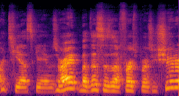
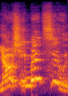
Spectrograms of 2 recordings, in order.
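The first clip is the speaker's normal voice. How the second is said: very high character voice; 12 semitones higher, 5 dB louder than usual. Trying again to voice a game character's line after a failed attempt: Yoda voice. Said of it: "That's Yoda".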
